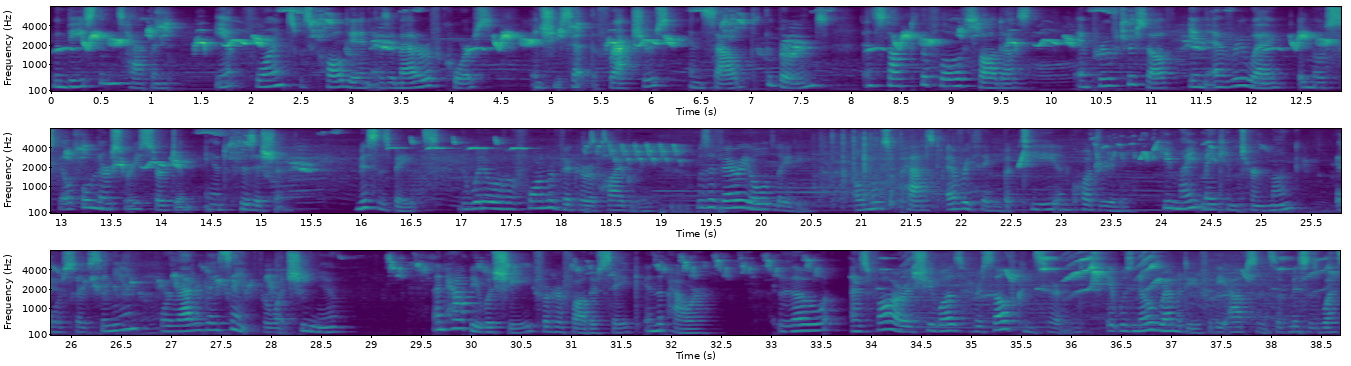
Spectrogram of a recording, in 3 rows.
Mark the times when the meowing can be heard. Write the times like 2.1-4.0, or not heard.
not heard.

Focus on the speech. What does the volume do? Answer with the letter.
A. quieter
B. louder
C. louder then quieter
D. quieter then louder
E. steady
E.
